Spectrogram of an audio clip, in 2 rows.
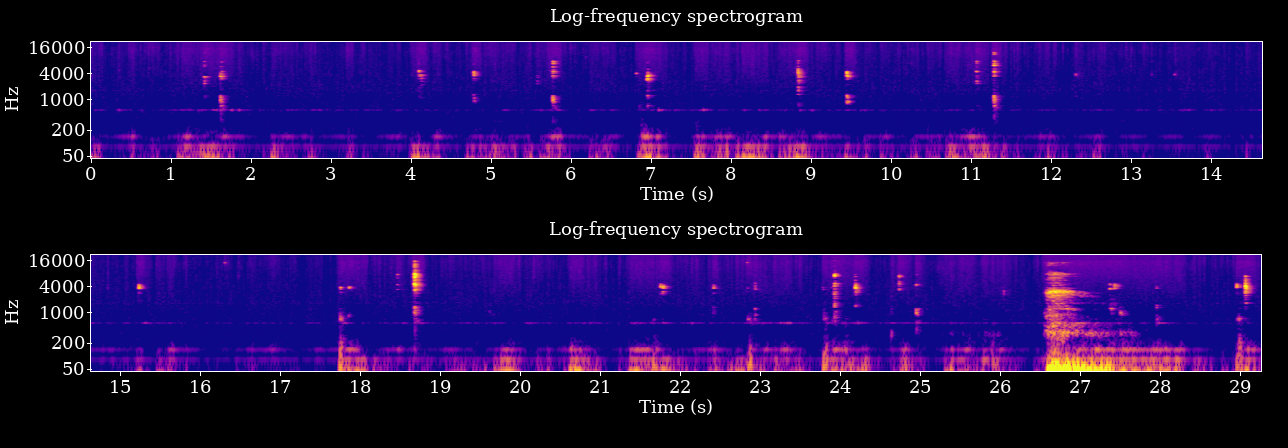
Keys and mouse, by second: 0.6 middle click, 1.5 KP_0, 4.1 shift+d, 4.5-7.6 drag, 4.7 s, 5.7 KP_0, 6.9 g, 7.9-9.8 drag, 8.8 shift+d, 9.4 s, 10.3-12.2 drag, 11.2 KP_0, 12.2 shift+d, 13.5 middle click, 15.2 s, 16.4-18.2 drag, 17.8 g, 18.6-22.0 drag, 18.6 KP_0, 19.5 shift+d, 20.8 KP_7, 21.8 g, 22.2-24.7 drag, 22.4 s, 22.9 h, 24.0 ctrl+z, 24.1 g, 24.8 KP_0, 25.0 click, 26.0 shift+d, 26.5 click, 27.4-29.0 drag, 27.8 KP_7, 29.0 g.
